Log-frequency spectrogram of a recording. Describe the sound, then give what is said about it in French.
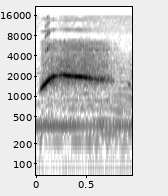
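A single clear mouth whistle rising quickly in pitch and then holding steady before fading, like an impressed or surprised reaction, fairly loud with no talking, made as a character leans back to take in the news. “Zarsinda se laisse aller un petit peu en arrière avec un sifflement, enfin pour accuser le coup, quoi.”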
